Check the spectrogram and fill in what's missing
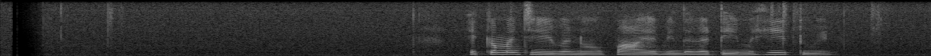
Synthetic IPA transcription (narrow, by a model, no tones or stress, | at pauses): ekəməd͡ʒiːʋənoːpaːjəbind̪əʋæʈiːməɦeːt̪uʋen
